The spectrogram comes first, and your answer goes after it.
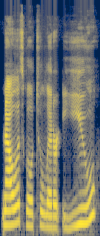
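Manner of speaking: usual speaking voice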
